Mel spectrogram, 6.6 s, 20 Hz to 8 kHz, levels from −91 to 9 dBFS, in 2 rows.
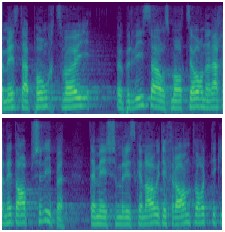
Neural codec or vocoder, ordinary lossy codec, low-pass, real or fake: none; none; 7.2 kHz; real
